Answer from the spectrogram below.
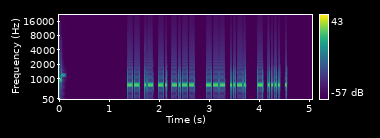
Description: Morse code, heard as a keyed tone, about 34 wpm, 700 Hz. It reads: MANY OF THE
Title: Sets of 3 Words 35wpm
